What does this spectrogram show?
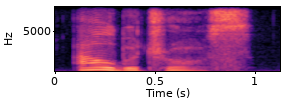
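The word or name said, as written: albatross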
